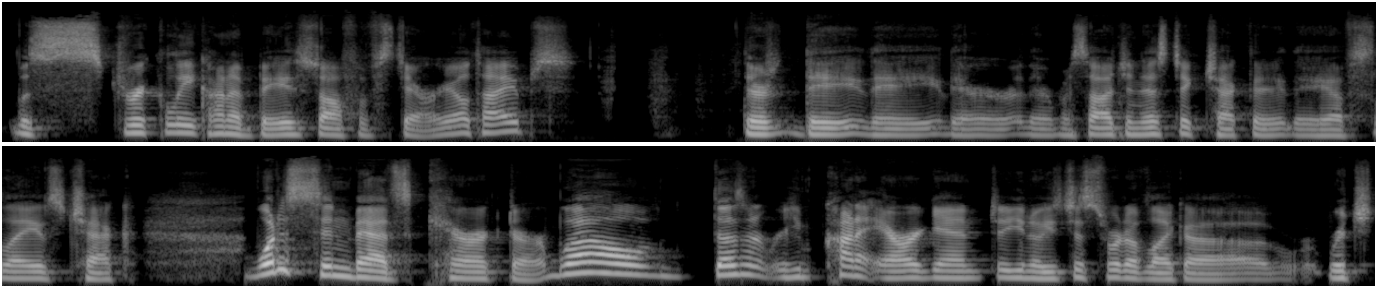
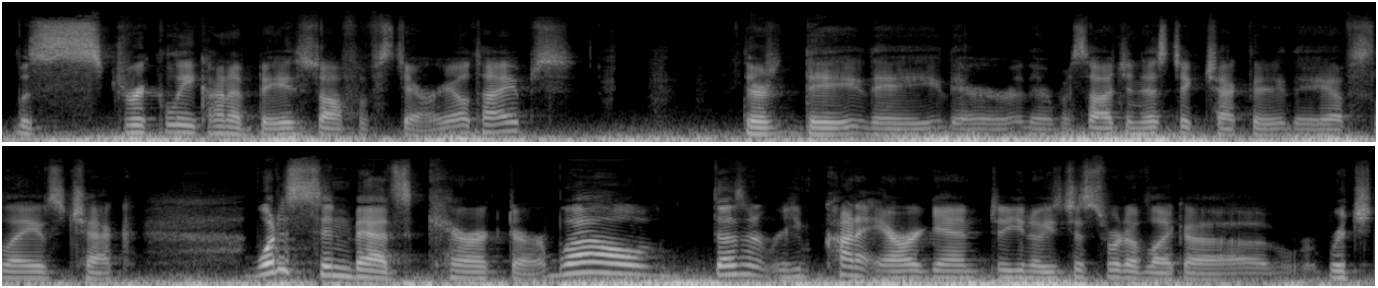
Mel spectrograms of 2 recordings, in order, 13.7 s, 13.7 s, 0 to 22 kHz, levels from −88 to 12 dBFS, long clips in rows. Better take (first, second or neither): first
